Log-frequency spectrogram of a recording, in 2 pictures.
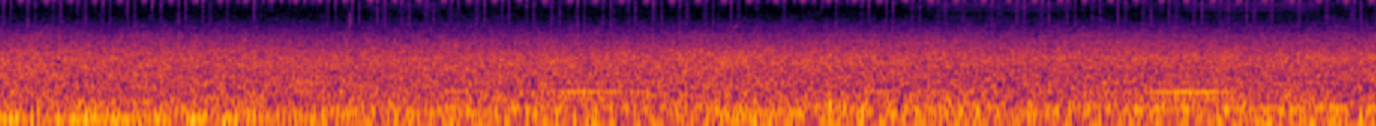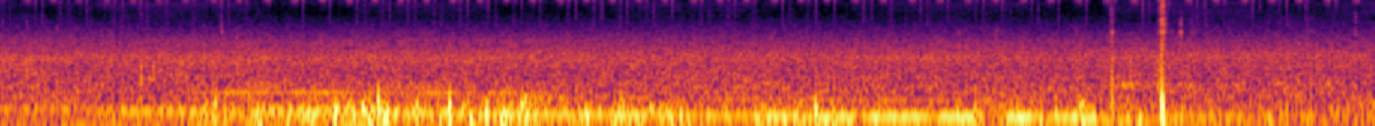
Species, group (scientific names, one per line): Clinopsalta autumna
Cicadidae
